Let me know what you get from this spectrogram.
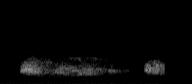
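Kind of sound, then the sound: animal, dogs barking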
